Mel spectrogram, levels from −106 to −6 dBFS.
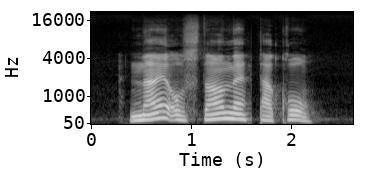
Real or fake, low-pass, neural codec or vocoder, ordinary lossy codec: fake; 19.8 kHz; codec, 44.1 kHz, 7.8 kbps, Pupu-Codec; none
